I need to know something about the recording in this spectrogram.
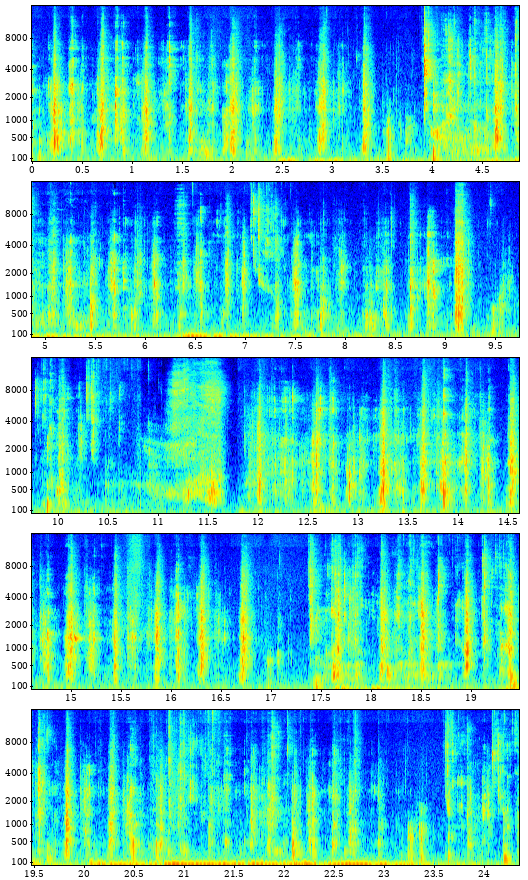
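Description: Close-miked eating of kimchi sausage stew with noodles: dense, wet chewing and clicking mouth sounds, with a short louder rushing sound between about eleven and twelve seconds in.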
